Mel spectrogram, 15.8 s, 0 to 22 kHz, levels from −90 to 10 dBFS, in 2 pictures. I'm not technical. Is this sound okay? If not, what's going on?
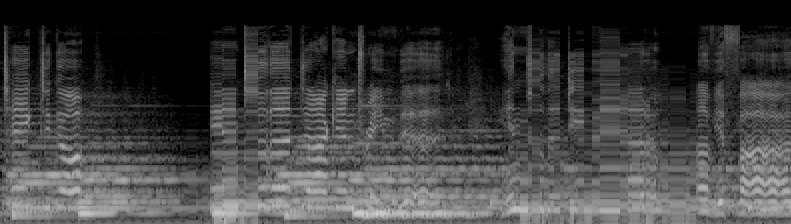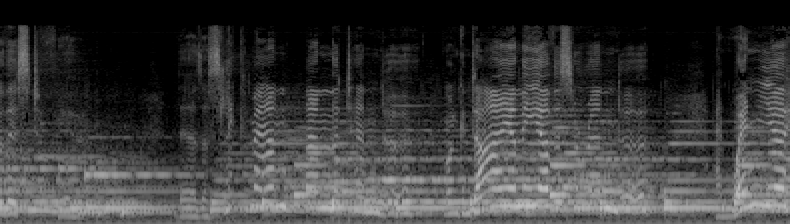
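No. From 1.87 to 2.57 s and again from 5.21 to 6.97 s there's a robotic sound from repeated short buffers: a stiff, metallic 50 Hz buzz. Most likely, audio arrived too slowly, so tiny 20 ms slices got replayed, covering most of the first stretch and about half the second.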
